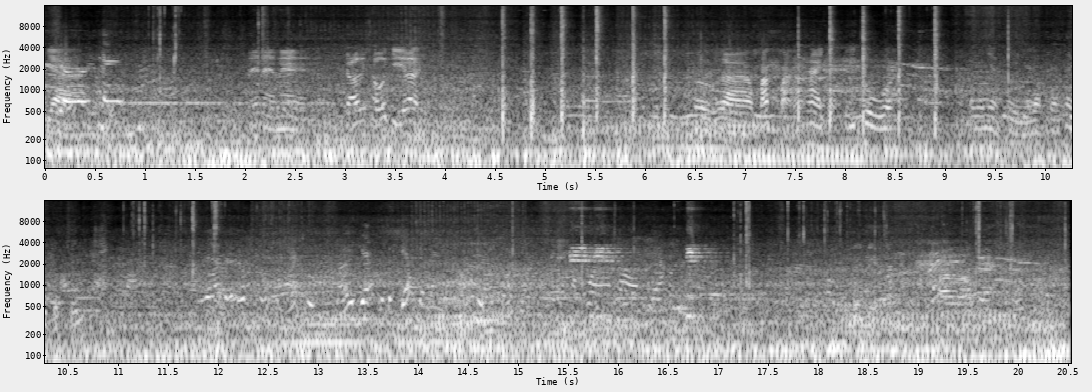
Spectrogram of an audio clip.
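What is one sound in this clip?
Kitchen shears snip and crunch through crab shell.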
